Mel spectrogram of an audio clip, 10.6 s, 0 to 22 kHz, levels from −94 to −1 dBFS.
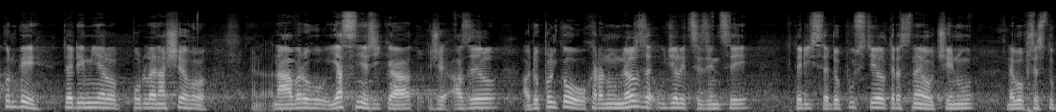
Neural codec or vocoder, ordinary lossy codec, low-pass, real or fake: none; AAC, 48 kbps; 14.4 kHz; real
